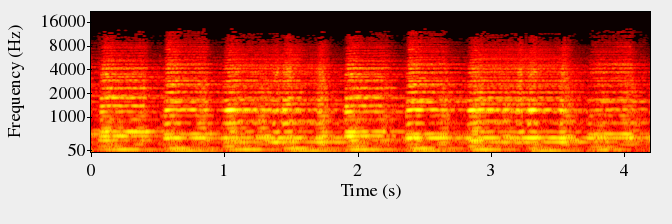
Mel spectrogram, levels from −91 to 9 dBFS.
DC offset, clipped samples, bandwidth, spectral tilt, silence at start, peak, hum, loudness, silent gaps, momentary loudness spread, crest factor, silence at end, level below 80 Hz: under 0.1%; under 0.1%; 13 kHz; -4.5 dB/octave; 0 s; -2 dBFS; none; -18 LUFS; none; 5 LU; 16 dB; 0 s; -34 dBFS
